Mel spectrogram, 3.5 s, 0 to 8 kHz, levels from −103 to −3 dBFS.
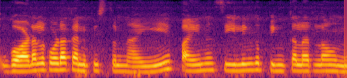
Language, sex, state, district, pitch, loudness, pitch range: Telugu, female, Andhra Pradesh, Sri Satya Sai, 195 Hz, -19 LUFS, 185-210 Hz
